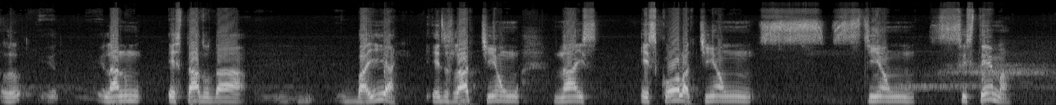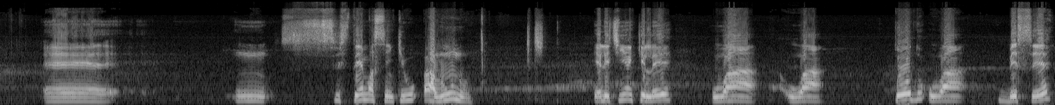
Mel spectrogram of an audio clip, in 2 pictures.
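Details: Adult Portuguese-speaking man who stutters, heard speaking with stuttering.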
